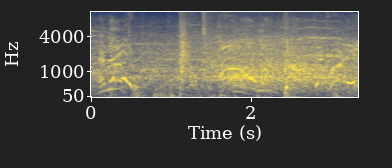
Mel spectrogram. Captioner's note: chair thuds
